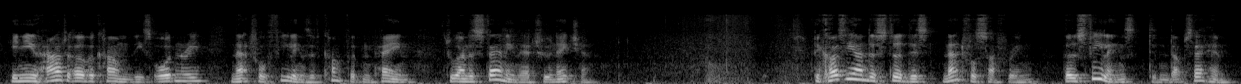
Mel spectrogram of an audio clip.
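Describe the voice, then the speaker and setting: Mellow-voiced man reading a Dhamma talk. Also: medium pitch, sing-song, normal speed, low-quality recording. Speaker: Buddhist monk reading a teacher's collected talks.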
